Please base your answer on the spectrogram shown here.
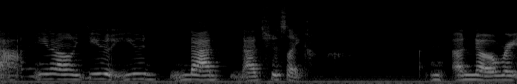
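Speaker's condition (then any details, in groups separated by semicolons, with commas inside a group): Cerebral palsy; spastic type, prenatal stroke, whole body, right side weakest; dystonia mostly arm and hand after surgery, botox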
